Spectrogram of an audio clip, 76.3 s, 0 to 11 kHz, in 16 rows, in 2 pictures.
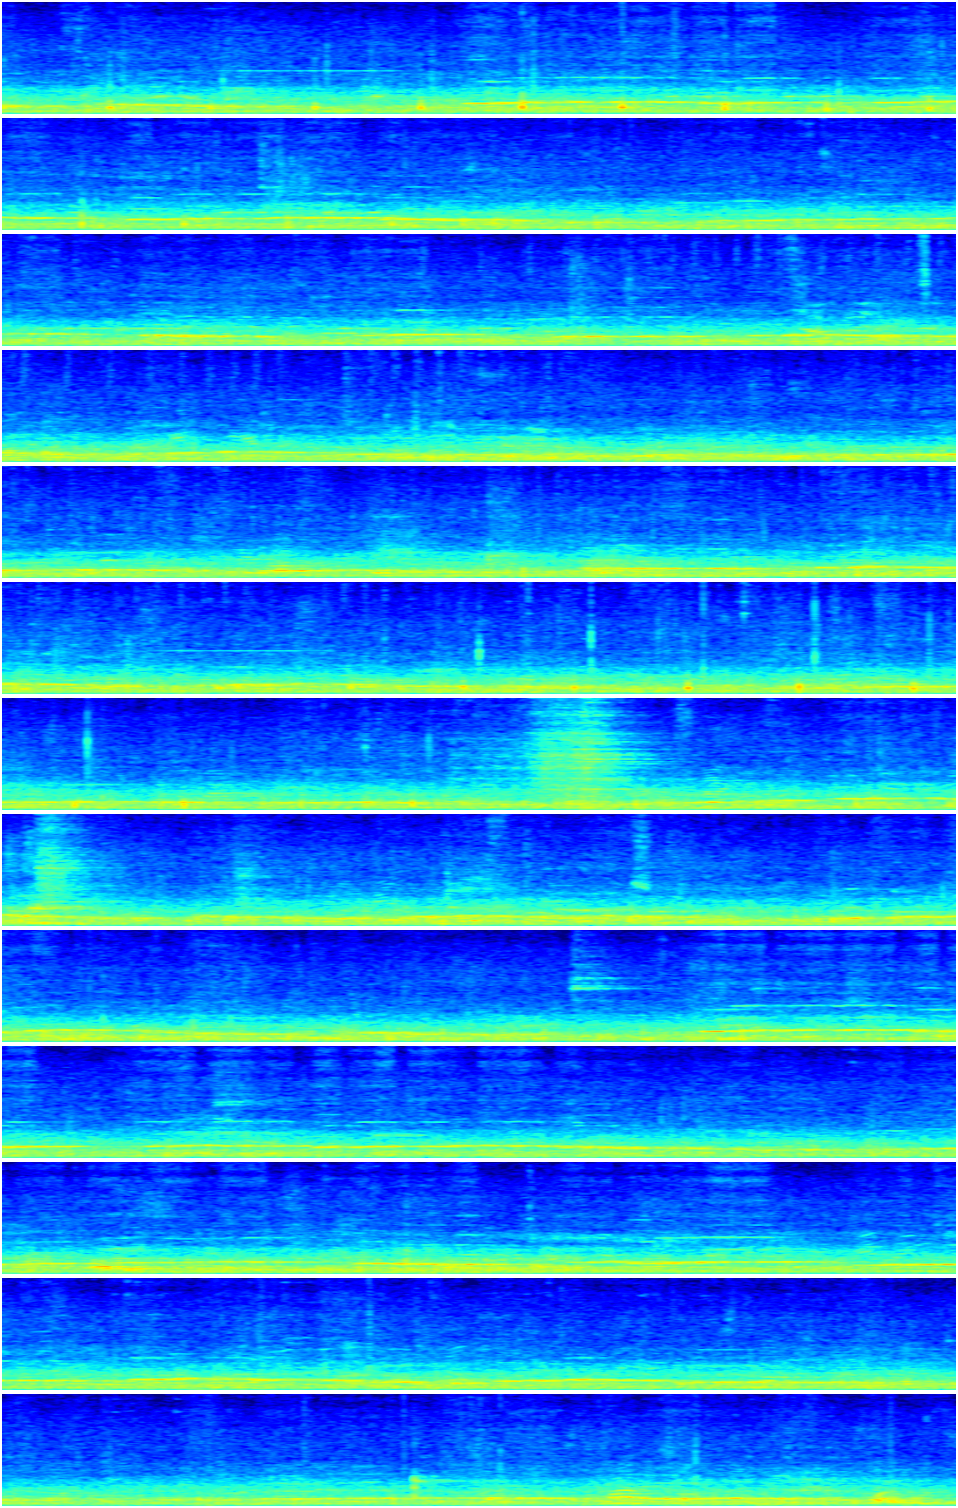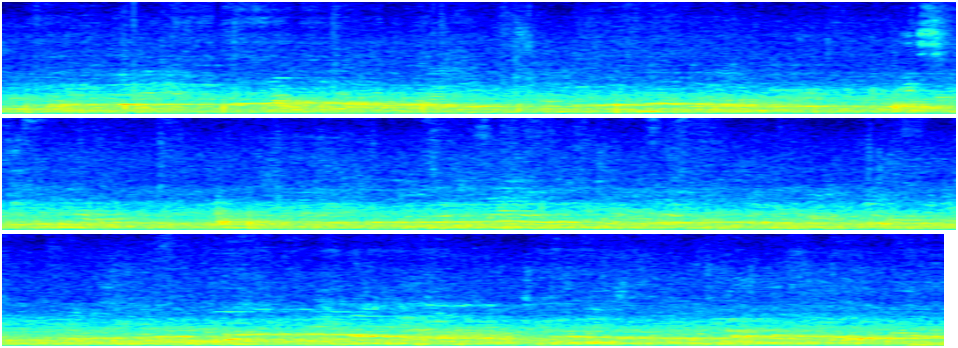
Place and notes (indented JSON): {
  "title": "Skopje, Gradski Trgovski Centar - Flute Busker",
  "date": "2014-10-13 17:14:00",
  "description": "Man playing a traditional flute in Gradski Trgovski Centar, Skopje.\nBinaural recording.",
  "latitude": "41.99",
  "longitude": "21.43",
  "altitude": "252",
  "timezone": "Europe/Skopje"
}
